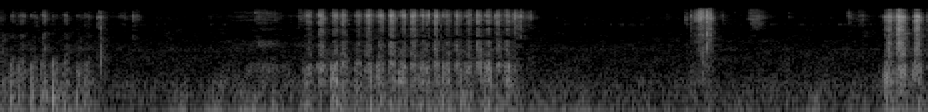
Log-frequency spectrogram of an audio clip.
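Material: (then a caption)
Paper. A coin scratches and rubs the coating on a thin, flat, solid paper scratch-off lottery ticket. Quick, bright, gritty scraping strokes come in bursts, with the longest stretch in the middle, and are separated by quiet pauses over a faint low hum. Brief scrapes follow near the end.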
